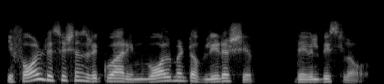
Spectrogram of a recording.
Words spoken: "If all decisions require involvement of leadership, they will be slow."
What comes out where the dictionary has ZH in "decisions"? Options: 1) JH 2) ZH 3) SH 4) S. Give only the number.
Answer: 3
